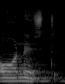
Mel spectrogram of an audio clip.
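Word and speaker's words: honest: ऑनेस्ट नहीं पढ़िएगा इसको, ऑनेस्ट, ऑनेस्ट इसका उच्चारण क्या था, ऑनेस्ट, ओ ऑनेस्ट।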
